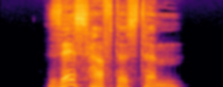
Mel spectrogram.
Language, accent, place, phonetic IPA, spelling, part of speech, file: German, Germany, Berlin, [ˈzɛshaftəstəm], sesshaftestem, adjective, De-sesshaftestem.ogg
- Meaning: strong dative masculine/neuter singular superlative degree of sesshaft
